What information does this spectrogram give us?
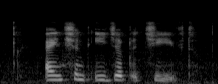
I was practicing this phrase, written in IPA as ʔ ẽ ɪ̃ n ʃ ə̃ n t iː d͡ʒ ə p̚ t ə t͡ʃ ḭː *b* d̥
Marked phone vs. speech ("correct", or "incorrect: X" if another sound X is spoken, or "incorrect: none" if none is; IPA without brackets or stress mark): incorrect: v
